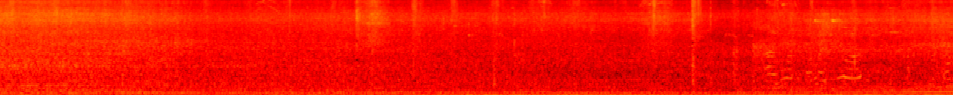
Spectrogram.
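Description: Steady low rumble of distant road traffic, with a few faint clicks in the middle.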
